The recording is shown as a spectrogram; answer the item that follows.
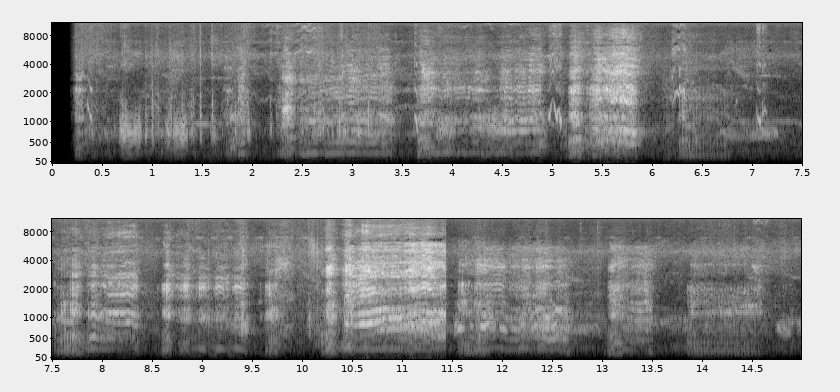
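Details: Pig giving a rapid run of shrill, harmonic squeals and squawks that overlap and break off in bursts, with loud, ragged peaks midway and near the end, over a steady background hiss.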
